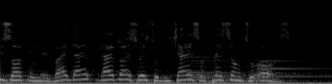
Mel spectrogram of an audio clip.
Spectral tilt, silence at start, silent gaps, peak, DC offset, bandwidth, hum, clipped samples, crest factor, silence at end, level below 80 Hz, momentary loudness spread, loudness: -6 dB/octave; 0 s; none; -28 dBFS; 0.8%; 7.6 kHz; none; under 0.1%; 16 dB; 0 s; -60 dBFS; 5 LU; -43 LUFS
